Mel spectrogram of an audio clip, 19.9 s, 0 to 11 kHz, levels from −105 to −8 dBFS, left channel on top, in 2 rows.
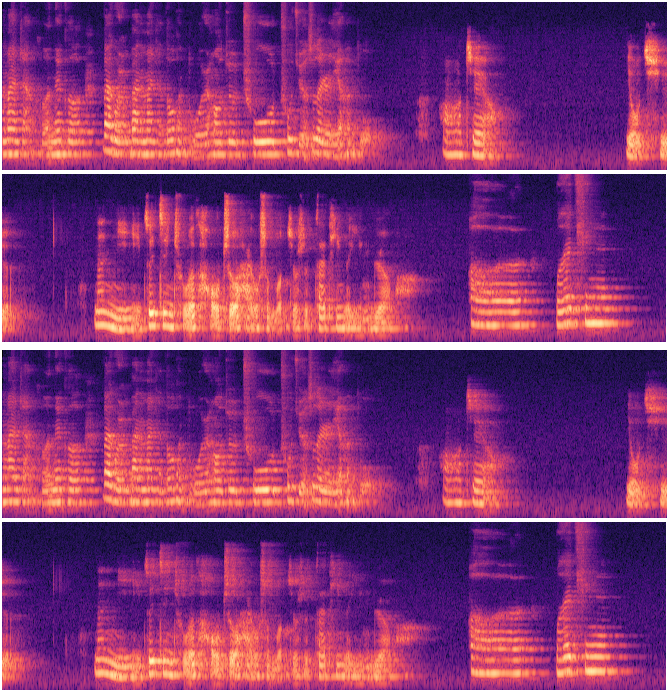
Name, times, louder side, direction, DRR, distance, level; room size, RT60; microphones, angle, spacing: voice 1, 0.0-5.5 17.0-17.8 18.3-19.0, left 1 dB, ahead, 0 dB, 4.7 m, -23 dB
voice 2, 6.6-7.5 9.4-10.1 11.4-16.2, left 3 dB, 85° left, 11 dB, 1.7 m, -21 dB
23.0 x 17.5 x 8.7 m, 0.87 s
head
